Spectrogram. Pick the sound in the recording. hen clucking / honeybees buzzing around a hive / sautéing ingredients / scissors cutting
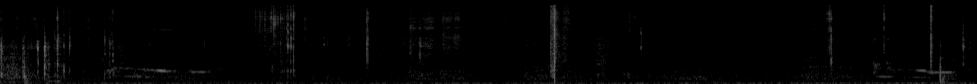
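scissors cutting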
